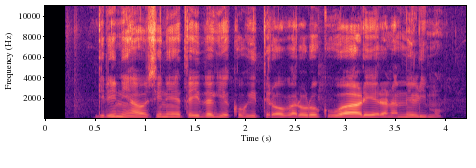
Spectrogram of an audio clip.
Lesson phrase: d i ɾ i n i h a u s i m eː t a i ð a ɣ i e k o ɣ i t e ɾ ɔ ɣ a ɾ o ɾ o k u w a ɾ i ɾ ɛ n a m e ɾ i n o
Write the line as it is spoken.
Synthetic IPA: ɡ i ɾ i n i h a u s i n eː t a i ð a ɣ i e k o ɣ i t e ɾ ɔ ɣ a ɾ o ɾ o k u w a ɾ e ɾ a n a m e ɾ i m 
